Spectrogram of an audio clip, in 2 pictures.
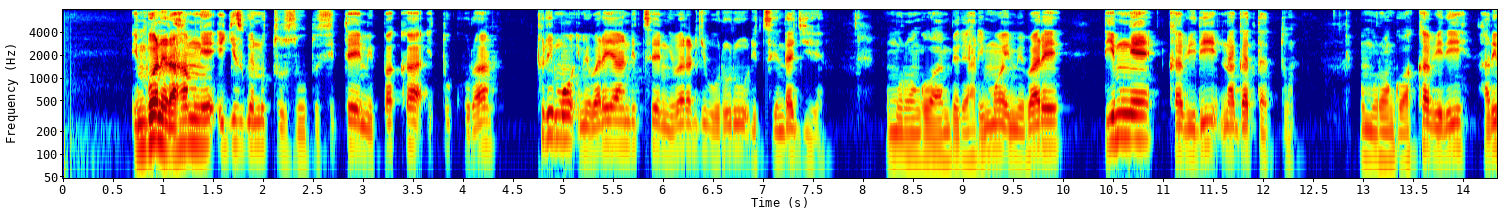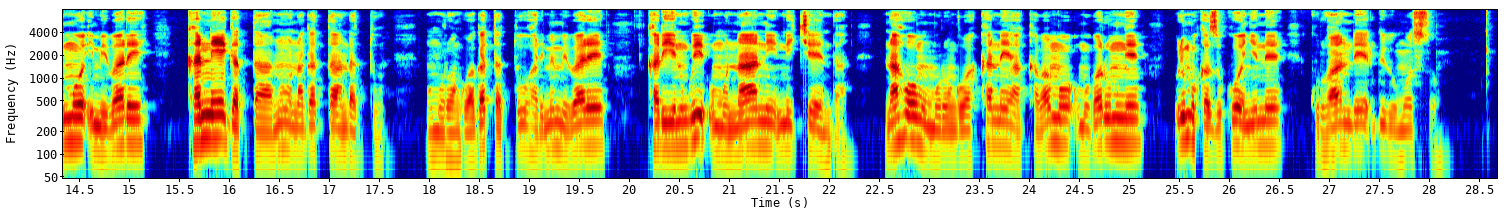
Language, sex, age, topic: Kinyarwanda, male, 18-24, education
